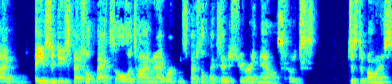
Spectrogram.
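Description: A man talking at a very fast pace in a monotone, flat intonation. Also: medium pitch for a man. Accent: American. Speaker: musician in a tribute band. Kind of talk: casual interview.

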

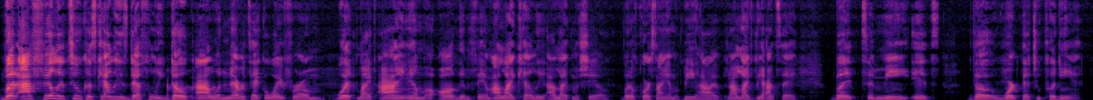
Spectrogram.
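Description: A woman with an American accent, fairly low in pitch, at a moderate pace with lively intonation. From northern Ohio. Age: 30s. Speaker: entrepreneur and dancer. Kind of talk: casual chat.

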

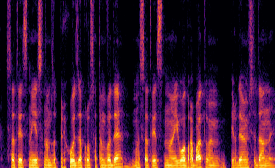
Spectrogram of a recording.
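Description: Speaking at a very fast pace with hardly any pauses, a man holds a medium pitch in a monotone, flat delivery. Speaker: hosting company marketer. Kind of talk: interview.

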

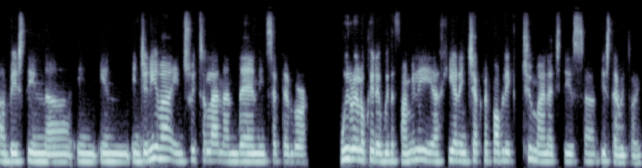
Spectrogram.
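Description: A woman speaks with a Spanish accent at a fairly low pitch. Her pace is fairly quick and her intonation is flat and monotone. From Spain. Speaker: agribusiness executive. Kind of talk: interview.

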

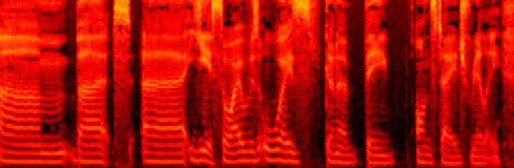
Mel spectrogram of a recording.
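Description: A woman's very deep, low voice with a New Zealand accent. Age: 40s. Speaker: comedian and actor. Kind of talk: casual chat. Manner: animated.

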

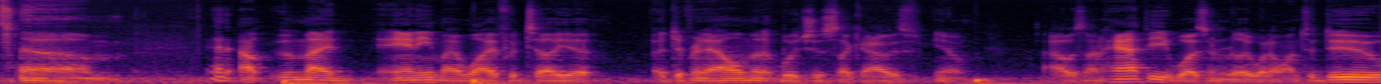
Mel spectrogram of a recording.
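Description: Very deep male voice with an American accent, lively intonation and a very fast pace, over noticeable background noise. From Boston area, Massachusetts. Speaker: distillery founder. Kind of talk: interview.

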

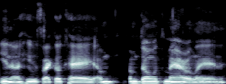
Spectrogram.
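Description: A woman with an extremely low pitch speaks in a New Jersey accent. Her intonation is fairly even and her pace moderate.

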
